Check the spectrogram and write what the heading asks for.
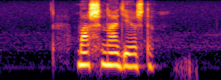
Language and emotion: Russian, neutral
